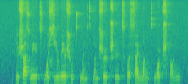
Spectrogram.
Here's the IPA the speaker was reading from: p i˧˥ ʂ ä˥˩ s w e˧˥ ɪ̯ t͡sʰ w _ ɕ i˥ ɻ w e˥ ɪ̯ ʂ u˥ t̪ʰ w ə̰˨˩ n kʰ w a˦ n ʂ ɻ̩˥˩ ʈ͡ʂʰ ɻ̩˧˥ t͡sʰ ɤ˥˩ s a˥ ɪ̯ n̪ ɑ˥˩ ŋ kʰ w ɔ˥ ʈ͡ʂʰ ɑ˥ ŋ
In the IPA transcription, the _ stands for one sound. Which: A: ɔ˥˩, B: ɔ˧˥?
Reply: A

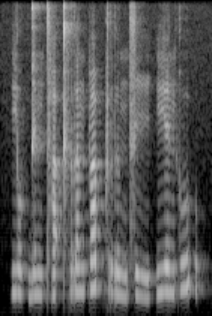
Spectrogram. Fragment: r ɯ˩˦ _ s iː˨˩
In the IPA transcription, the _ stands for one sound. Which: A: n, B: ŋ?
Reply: B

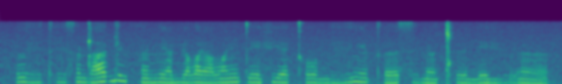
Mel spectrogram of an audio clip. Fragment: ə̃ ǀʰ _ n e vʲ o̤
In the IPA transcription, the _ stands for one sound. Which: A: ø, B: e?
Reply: A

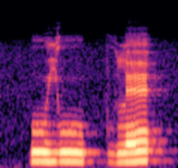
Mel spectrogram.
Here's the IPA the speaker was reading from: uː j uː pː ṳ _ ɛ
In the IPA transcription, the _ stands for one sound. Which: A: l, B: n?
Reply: A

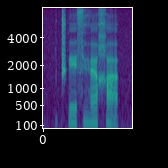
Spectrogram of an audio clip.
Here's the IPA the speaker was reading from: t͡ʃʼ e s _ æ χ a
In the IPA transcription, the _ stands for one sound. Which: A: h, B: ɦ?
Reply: B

